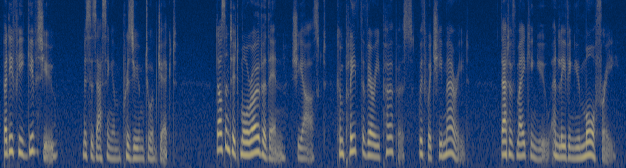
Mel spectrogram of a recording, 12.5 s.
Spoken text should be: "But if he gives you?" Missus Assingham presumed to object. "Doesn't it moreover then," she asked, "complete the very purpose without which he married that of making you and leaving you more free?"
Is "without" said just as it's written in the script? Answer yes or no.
no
